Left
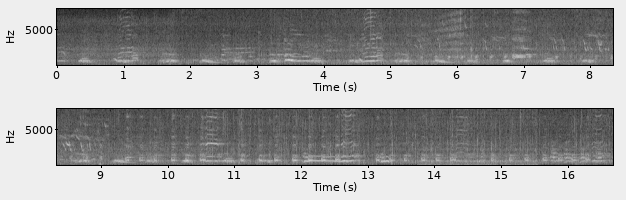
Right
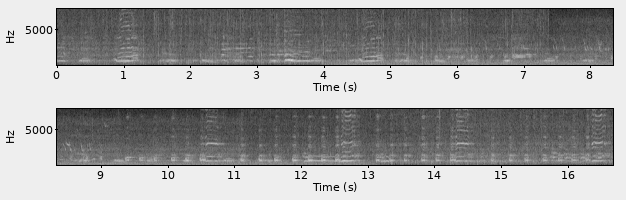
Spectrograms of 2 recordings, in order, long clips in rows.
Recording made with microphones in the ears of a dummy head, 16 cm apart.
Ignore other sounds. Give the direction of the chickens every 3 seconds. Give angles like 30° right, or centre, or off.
40° right, 10° left, 50° left, 20° left, 30° right, 40° right.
